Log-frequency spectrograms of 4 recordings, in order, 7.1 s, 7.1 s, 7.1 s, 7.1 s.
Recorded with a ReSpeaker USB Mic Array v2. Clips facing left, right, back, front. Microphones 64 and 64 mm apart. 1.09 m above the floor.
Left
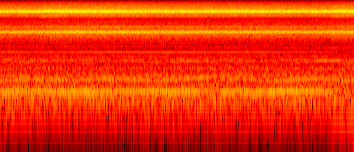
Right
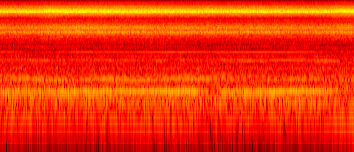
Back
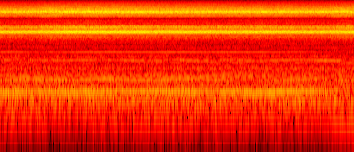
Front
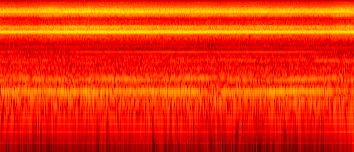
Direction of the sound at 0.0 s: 90° left.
